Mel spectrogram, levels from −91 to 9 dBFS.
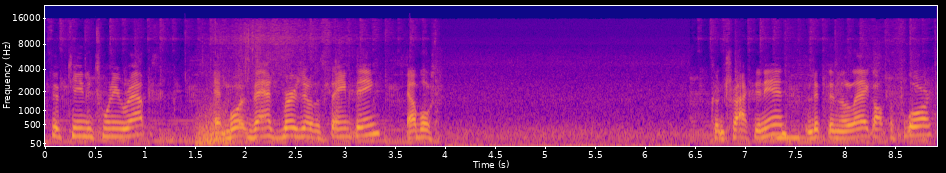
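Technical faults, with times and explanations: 3.95 to 6.47 s, long network dropout: for about 2.5 s the sound gives way to a smeared continuation of the last moment, a buzz or hiss that fades toward a low steady noise with no true silence. The likely cause is audio packets that stopped arriving, so the receiver filled the gap by itself. The sound then resumes further on, and the stretch in between never plays.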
